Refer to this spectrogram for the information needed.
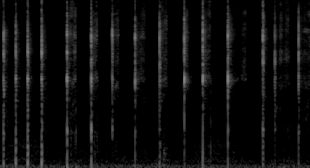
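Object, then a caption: Slim wooden brush handles tapped together. Two slim, solid wooden makeup brush handles are tapped together with the fingertips, which have long purple nails. About fifteen short, dry, bright clicks sound at an uneven pace, each dying away almost at once with very little low end.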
